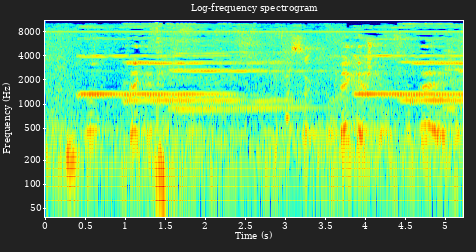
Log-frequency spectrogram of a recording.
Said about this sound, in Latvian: Lūdzu zvanu.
